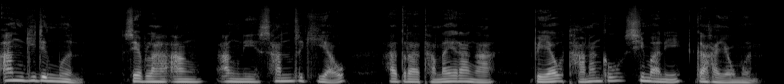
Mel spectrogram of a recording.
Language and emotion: Bodo, fearful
